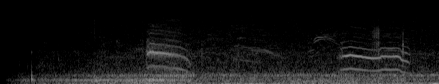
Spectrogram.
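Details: Water rail in the Suscinio marsh, Morbihan, on 23 August 2022, during a drought: two drawn-out, harmonic, squealing calls that sag downward at the end, about two seconds apart, over a steady low hum.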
